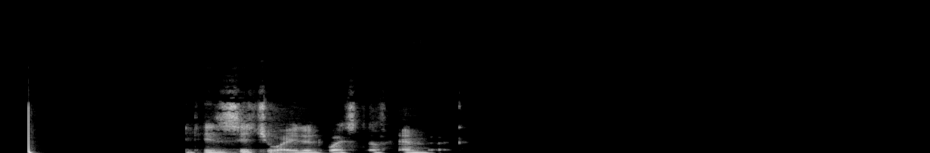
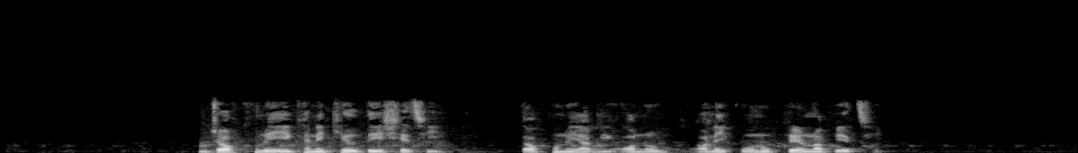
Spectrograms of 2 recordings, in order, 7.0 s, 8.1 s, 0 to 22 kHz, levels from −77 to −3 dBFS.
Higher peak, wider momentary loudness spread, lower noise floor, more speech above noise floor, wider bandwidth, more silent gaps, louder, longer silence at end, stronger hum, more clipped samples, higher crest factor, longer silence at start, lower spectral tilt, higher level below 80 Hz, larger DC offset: about the same, 0 dBFS vs -2 dBFS; first, 11 LU vs 8 LU; first, under -90 dBFS vs -67 dBFS; first, over 67 dB vs 48 dB; first, 9.6 kHz vs 8 kHz; first, 0.43-1.34 s vs none; second, -23 LUFS vs -20 LUFS; first, 3.65 s vs 1.5 s; neither; neither; first, 28 dB vs 20 dB; second, 0.2 s vs 1.5 s; second, -3.5 dB/octave vs -6 dB/octave; about the same, -56 dBFS vs -60 dBFS; neither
